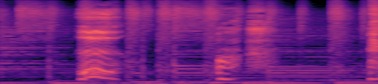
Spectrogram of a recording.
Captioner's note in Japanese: あえぎ!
